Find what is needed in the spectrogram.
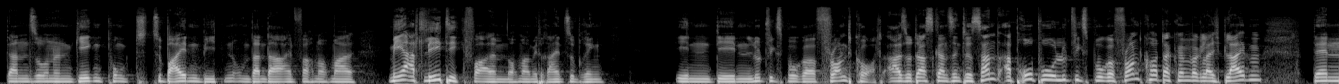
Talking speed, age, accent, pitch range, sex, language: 160 wpm, 30-49, German, 145-175 Hz, male, German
